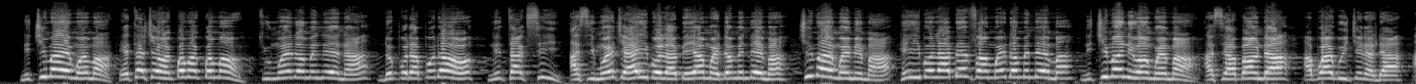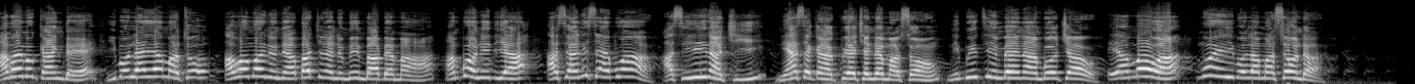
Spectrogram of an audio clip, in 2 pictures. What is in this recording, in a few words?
Kono, radio spots; ebola; vhf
